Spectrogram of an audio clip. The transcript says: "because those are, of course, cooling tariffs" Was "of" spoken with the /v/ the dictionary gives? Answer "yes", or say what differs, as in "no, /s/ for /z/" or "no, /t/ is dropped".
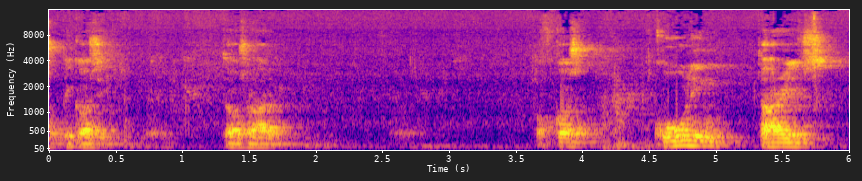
no, /f/ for /v/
